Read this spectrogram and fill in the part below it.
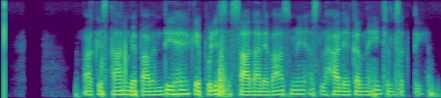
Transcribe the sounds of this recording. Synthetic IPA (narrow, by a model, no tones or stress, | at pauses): paːkɪst̪aːnmẽpaːbə̃nd̪iɦɛkepʊlɪsːaːd̪alɪbaːsmẽʔɐsləhaleːkəɾnɐɦĩt͡ʃɐlsɐkt̪iː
